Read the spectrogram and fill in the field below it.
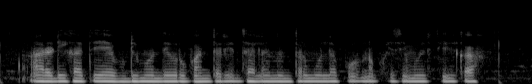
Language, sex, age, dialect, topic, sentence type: Marathi, male, 60-100, Standard Marathi, banking, statement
